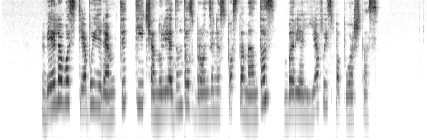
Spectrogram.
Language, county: Lithuanian, Kaunas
